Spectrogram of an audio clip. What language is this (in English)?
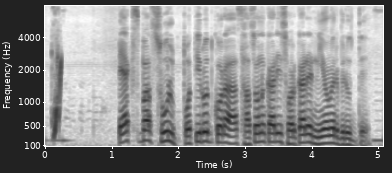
Bangla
